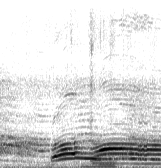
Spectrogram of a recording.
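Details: Male domestic cat rivalling others over a female in the mating season: a quiet low start, then a loud rising wail that wavers and overlaps a second lower yowl, both drawn out and tonal.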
